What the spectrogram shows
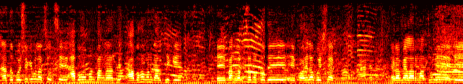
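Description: A man with a regional Bangladeshi accent from the Chittagong-Sandwip area reports live from an outdoor fair in a halting, repetitive, informal way. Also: high-pitched. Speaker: on-location fair reporter and host. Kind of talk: live street reporting with vox pops. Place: outdoors at a busy village fair. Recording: noisy outdoor crowd, street and vehicle sounds.

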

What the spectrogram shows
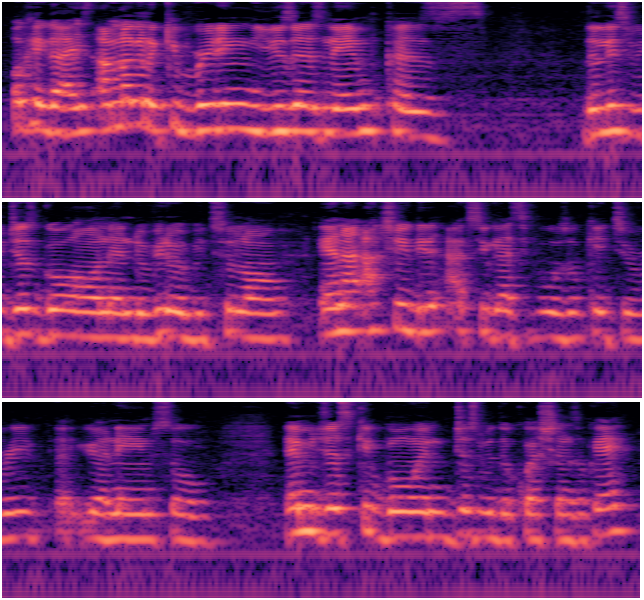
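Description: Indoors before a sequined backdrop, a young woman with a non-native English accent chats with her viewers in a casual Q&A vlog, restarting often. Her medium-pitched voice is steady, brisk and a little mellow, but she's far from the mic and the recording is rough.

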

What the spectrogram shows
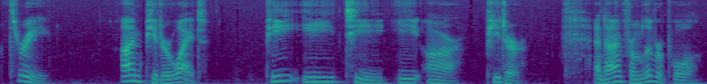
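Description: Slow, careful male exam reader. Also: mid-range voice, expressive, darkish tone, dry recording. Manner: slow, carefully enunciated, spells out names. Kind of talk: scripted listening exercise.

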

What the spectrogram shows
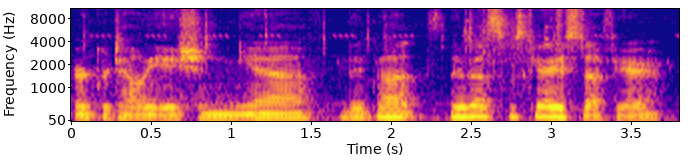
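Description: A man's voice: lowish voice, moderate pace. A man casually commenting on a strategy game as he plays, thinking aloud with dry sarcasm. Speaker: gameplay commentator. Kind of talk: casual let's-play commentary.

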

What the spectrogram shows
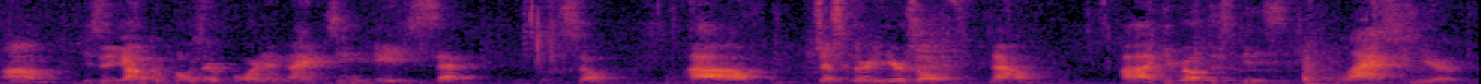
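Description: A man's voice: sits high, unhurried. A young man in a choir giving a casual spoken introduction to a piece at a concert, with many fillers and restarts. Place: large concert hall stage. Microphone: no mic, far camera. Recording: echoey hall from far off, noisy.

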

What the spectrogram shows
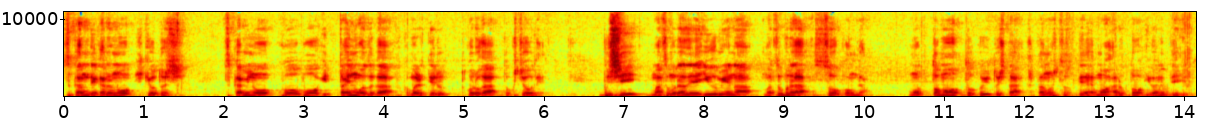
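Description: A man with a fairly high, mellow voice reads formal explanatory narration as an announcer. The recording is outdoors, with some background noise. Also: moderate pace. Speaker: announcer explaining karate kata. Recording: noisy outdoor event recording.

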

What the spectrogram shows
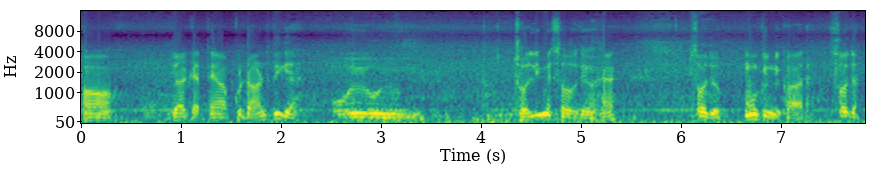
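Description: A young man talking softly and coaxingly to a small child, voice raised higher than usual. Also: a little slow, pauses often, noisy background. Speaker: vlogger.

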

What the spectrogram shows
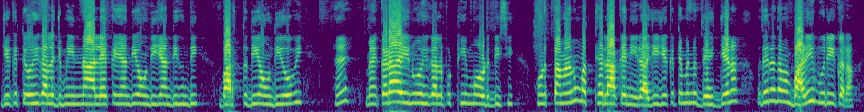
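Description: A woman playing a spiteful, scheming young sister-in-law who talks in a sharp, scornful way in a family short drama. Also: high voice, steady tone, fast. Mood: grumbling. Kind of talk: family short-video acting.

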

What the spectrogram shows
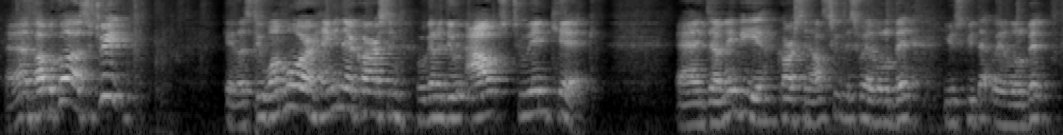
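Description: A man's voice: a little high, animated, moderate pace, fairly bright tone. A man teaching a martial arts class, calling out commands and counts. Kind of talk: class instruction. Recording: echoey room, mic far off.

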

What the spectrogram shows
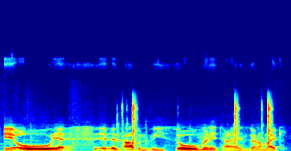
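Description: Loud swearing young gamer. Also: male voice, on the low side, steady tone, moderate pace, heavy background noise. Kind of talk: profane gaming banter. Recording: voice chat over loud game sounds.

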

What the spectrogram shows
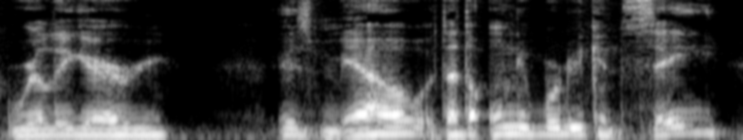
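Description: A man's voice: mid-range voice, normal speed, a little mellow, natural voice. A man voicing a cheerful male sea sponge who introduces his friends in a plush toy parody skit.

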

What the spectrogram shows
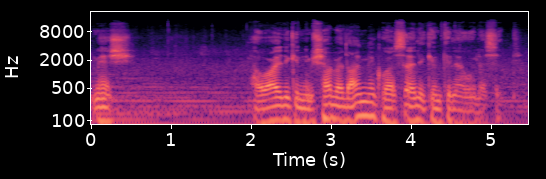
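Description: A man's voice: sits low, brisk, over music, close to an everyday voice. A man with an Egyptian accent playing a protective husband who soothes and reassures. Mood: soothing. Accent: Egyptian Arabic.

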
